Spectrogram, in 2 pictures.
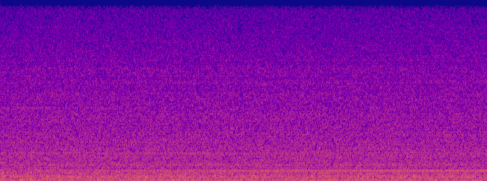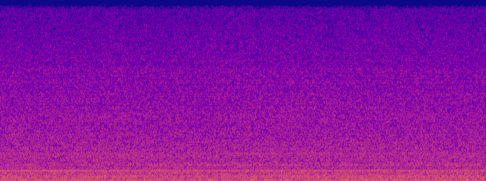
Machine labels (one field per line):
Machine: fan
